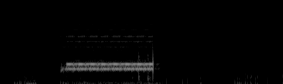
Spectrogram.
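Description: A telephone rings in the Higurashi video game, one continuous electronic bell tone lasting about a second, loud and clear between quiet stretches.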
